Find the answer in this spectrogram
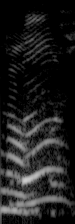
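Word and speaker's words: knowledge: vocabulary vocabulary and এন্ড নলেজ নলেজ নলেজ নলেজ এখানে ডি টা silent থাকবে ঠিক আছে তুমি খেয়াল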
